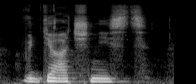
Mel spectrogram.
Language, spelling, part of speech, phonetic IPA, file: Ukrainian, вдячність, noun, [ˈwdʲat͡ʃnʲisʲtʲ], Uk-вдячність.ogg
- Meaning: gratitude, gratefulness, thankfulness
